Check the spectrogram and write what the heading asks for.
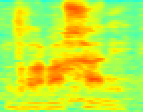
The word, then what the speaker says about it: Rhamajani: contarlo bien, porque realmente Ramajani, es que él me ha dicho que no lo pronuncie como realmente deberíamos de pronunciarlo, me ha dicho que hay que españolizarlo, y entonces Ramajani.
